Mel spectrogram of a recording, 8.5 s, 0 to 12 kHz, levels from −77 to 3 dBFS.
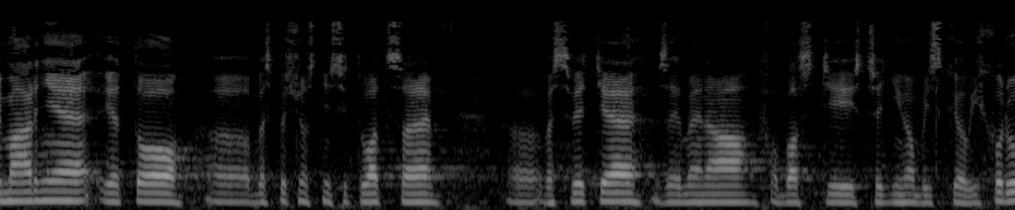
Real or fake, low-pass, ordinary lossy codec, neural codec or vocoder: real; 9.9 kHz; MP3, 32 kbps; none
